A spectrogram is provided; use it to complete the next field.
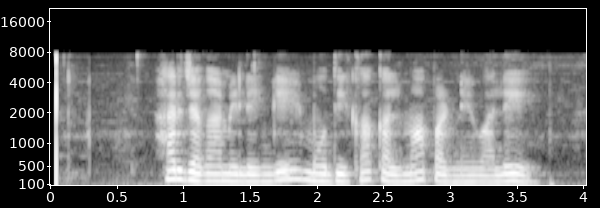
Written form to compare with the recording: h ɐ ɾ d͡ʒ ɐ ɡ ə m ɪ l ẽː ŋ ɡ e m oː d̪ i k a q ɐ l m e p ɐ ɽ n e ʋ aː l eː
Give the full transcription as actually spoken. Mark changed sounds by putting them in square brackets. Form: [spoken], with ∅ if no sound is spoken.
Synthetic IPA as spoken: h ɐ ɾ d͡ʒ ɐ ɡ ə m ɪ l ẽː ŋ ɡ e m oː d̪ i k a [k] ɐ l m [a] p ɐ ɽ n e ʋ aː l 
